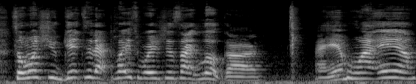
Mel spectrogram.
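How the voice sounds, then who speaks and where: A woman with a high pitch talks in a raised, projected voice and an animated tone, moving at a fairly slow pace with ordinary pitch variation. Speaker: life coach and motivational speaker. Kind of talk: live-streamed motivational talk. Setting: live stream on social media. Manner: loud.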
